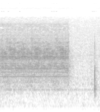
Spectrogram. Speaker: Right, it starts spinning, so I've just let go of the button.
